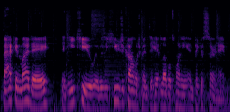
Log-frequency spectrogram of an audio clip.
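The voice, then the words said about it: Grumpy old man voice. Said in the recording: “grumpy old man voice”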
